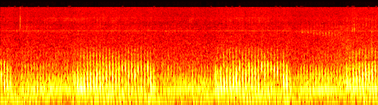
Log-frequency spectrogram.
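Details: Amy, a domestic cat, purring while asleep and snoring: a steady low rumbling purr swelling in louder bursts about once a second, alternating with softer stretches, in a quiet indoor setting.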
